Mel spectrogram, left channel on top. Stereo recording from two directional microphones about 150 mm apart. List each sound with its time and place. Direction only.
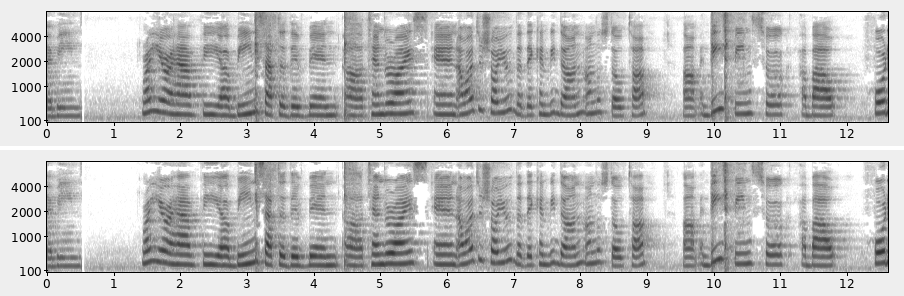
0.0 s a woman's voice: 5° right (ahead or behind)
1.4 s speech: 45° right (ahead or behind)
